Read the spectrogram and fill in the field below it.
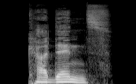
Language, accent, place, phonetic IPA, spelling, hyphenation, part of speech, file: German, Germany, Berlin, [kaˈdɛnt͡s], Kadenz, Ka‧denz, noun, De-Kadenz.ogg
- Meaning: 1. a cadenza (a part of a piece of music) 2. a cadence (a progression of at least two chords which conclude a piece of music)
